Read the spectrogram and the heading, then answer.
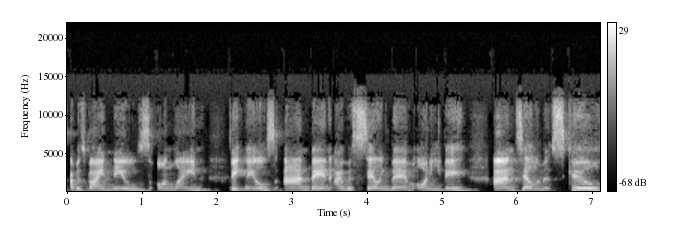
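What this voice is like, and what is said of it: Scottish accent. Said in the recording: “you can hear my accent is a little bit different. I'm, I'm from Scotland.”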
